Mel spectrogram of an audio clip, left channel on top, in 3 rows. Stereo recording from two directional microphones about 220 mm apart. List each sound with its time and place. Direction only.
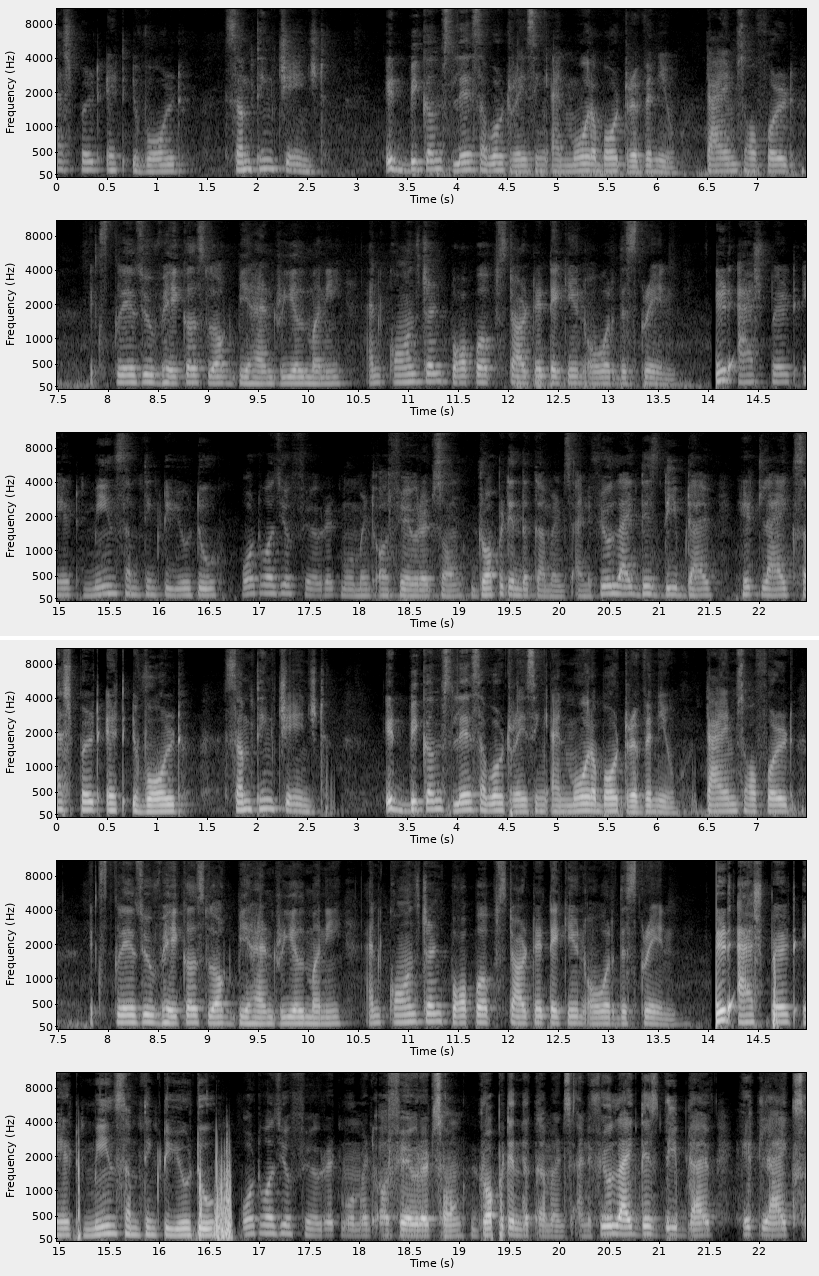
0.0 s speech: 40° right (ahead or behind)
14.1 s speech: 50° right (ahead or behind)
